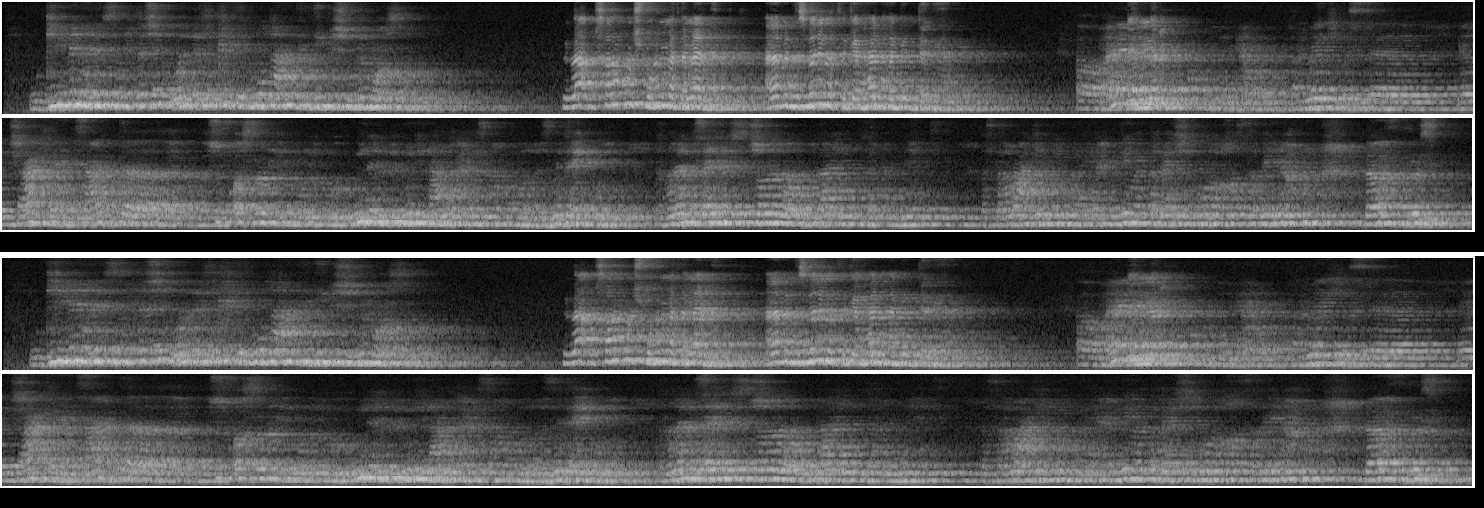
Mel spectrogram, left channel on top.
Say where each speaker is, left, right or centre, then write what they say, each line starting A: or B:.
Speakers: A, on the left (about 70°); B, on the left (about 40°).
A: وتجيبي منها لبس محتشم ولا فكره الموضه عندك دي مش مهمه اصلا
B: لا بصراحة مش مهمة تماما انا بالنسبة لي بتجاهلها جدا يعني
A: اه انا
B: لان
A: كمان بصراحه يعني اه فهماكي بس آه، آه، مش عارفه يعني ساعات آه، بشوف اصلا انه انه مين ال- مين اللي عمل حاجه اسمها موضه لازمتها ايه الموضه طب ما انا البس اي لبس ان شاء الله لو بتاع التمانينات بس طالما عاجبني ومريحني ليه ما اتبعش الموضه الخاصه بيا <laughs> ده قصدي
B: بس-
A: يعني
